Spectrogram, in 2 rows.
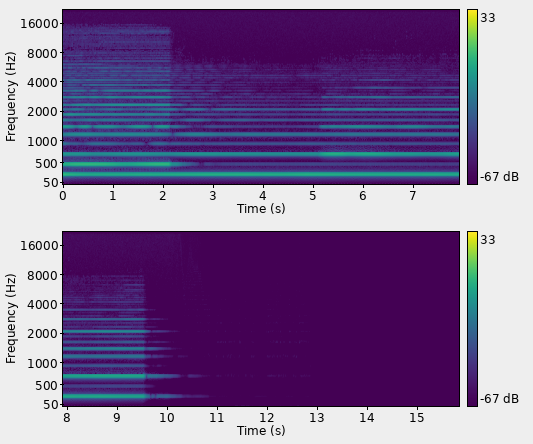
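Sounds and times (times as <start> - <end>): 
clarinet trio playing a pavane: 0.0 - 9.7.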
